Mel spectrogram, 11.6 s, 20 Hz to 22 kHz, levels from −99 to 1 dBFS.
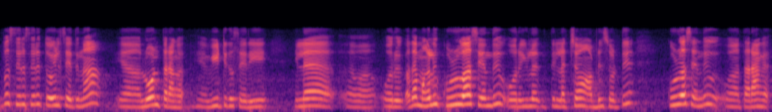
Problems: none marked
